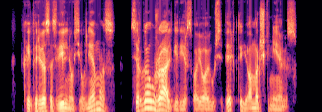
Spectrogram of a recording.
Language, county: Lithuanian, Alytus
